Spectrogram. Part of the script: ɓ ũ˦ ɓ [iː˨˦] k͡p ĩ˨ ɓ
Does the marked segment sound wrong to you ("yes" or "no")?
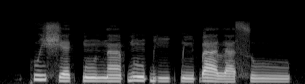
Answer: yes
